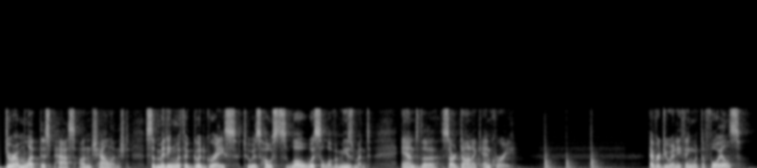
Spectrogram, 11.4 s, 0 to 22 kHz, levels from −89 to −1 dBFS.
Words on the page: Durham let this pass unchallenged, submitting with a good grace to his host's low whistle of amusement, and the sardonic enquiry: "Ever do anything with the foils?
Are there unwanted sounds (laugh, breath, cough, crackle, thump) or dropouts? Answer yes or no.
yes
